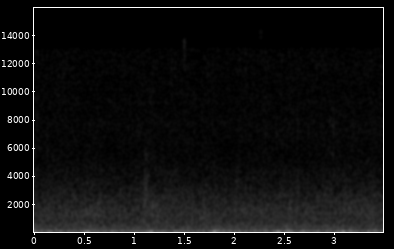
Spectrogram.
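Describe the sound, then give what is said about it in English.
Heavy rain from a downpour following a line of storms pours down steadily in a dense, continuous hiss, with scattered louder drops spattering on a surface and no voices. “This is the actual heavy downpour following a line of storms”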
